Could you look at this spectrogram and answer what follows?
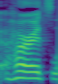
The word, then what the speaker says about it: Haaretz: Anyway, I'm going to say it correctly this time. The Haaretz live blog says that Netanyahu is set to give an address to the Israeli public on Wednesday evening, so shortly.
